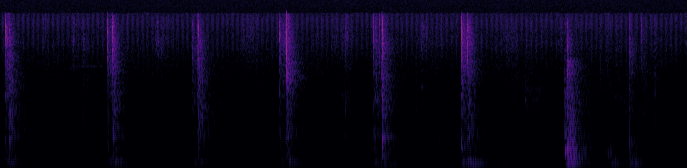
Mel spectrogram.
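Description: Faint clicks and light knocks of hard plastic card holders being handled, swapped and stacked, about once a second.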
